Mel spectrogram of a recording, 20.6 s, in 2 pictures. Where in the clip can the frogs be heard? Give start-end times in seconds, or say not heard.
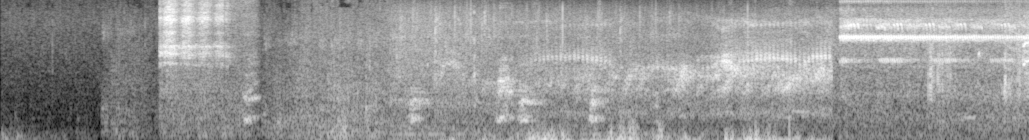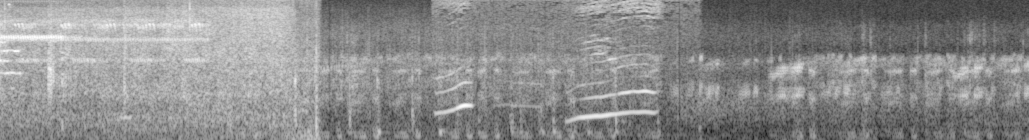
4.0-20.5.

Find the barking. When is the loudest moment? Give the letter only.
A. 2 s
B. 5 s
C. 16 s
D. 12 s
B.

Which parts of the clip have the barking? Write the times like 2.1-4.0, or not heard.
3.9-6.6.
